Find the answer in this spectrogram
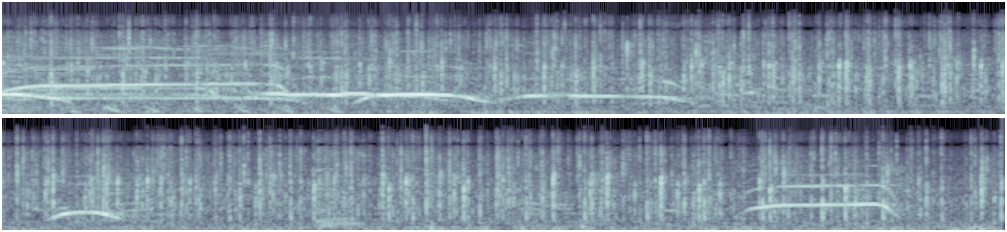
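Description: Small audience applauding with scattered cheering whoops, the clapping loudest in the first few seconds and then thinning out.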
